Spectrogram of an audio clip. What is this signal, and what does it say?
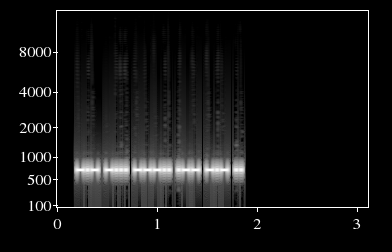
Morse code, heard as a keyed tone, about 47 wpm, 700 Hz. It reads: KB8WKI
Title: USA Call Signs - 6 Characters - 3x Character Spacing - 50wpm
